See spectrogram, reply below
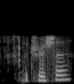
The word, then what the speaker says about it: Patricia: Patricia. – Okay, could you spell that for me? – P-A-T-R-I-C-I-A.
